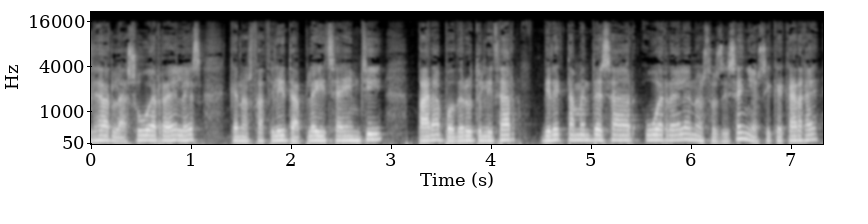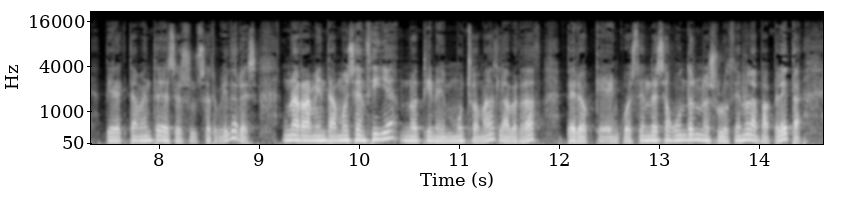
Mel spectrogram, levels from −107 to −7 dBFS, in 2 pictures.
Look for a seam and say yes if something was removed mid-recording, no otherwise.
yes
